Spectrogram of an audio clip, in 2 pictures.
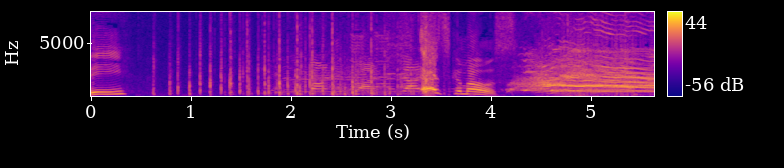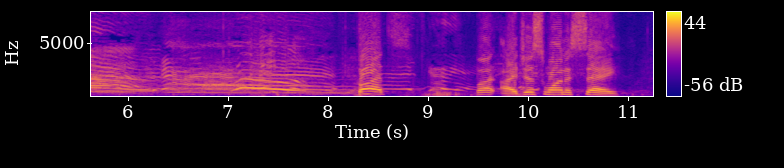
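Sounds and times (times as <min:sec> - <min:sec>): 
speech: 0:00.0 - 0:00.4, 0:03.2 - 0:05.0, 0:08.3 - 0:11.0
scouts cheering as their patrol wins the Montezuma Spoon cooking award: 0:04.2 - 0:09.9.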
